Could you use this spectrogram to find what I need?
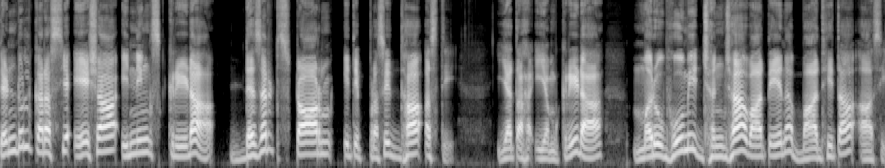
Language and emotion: Sanskrit, neutral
